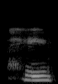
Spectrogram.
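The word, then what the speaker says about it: הא: La Ajá, Hei es la H para nosotros. pero la pronunciación, La pronunciación.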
